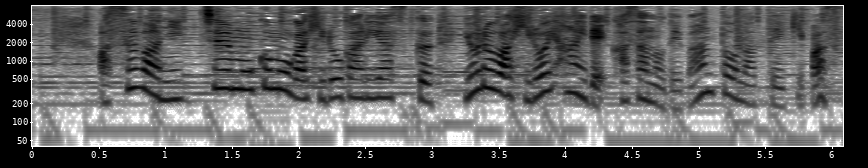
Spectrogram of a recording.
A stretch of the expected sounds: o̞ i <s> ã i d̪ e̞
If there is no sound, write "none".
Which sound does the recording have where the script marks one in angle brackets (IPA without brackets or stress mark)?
h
